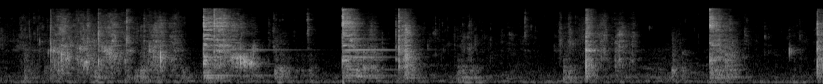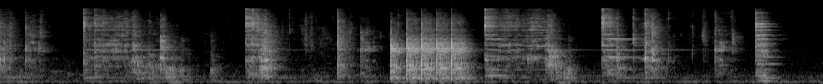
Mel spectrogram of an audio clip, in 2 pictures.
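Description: Rice and lightly fried, rinsed moong dal go into a cooking pot and are stirred, giving irregular metallic scrapes and clinks of a utensil against the pot, close and alone.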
